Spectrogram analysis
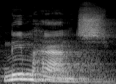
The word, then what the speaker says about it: NIMHANS: mental health and neurosciences it is pronounced as neem hans bengaluru bengaluru say nimhans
